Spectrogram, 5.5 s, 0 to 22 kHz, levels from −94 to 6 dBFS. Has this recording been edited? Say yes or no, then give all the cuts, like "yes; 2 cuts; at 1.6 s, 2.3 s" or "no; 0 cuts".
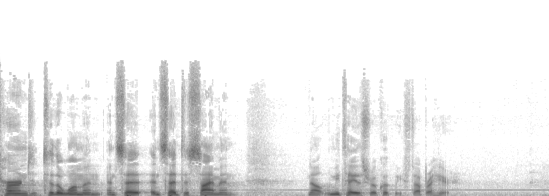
no; 0 cuts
